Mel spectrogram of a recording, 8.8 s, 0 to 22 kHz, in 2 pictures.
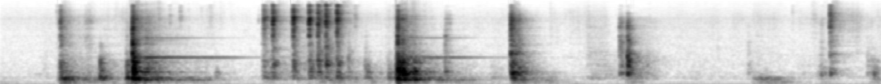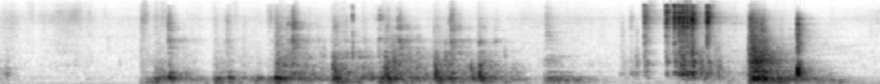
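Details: Consul 10 kg washing machine that stopped working, base disassembled: irregular bursts of harsh scraping and ratcheting clunks while agitating, from a jammed clutch/brake assembly.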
